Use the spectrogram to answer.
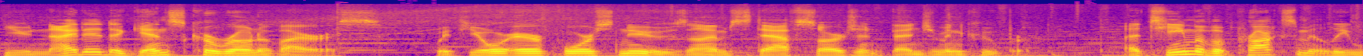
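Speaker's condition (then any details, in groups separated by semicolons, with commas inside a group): No condition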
